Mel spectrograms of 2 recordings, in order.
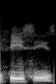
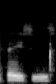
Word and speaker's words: facies: I didn't want to say feces. I wanted to say facies.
